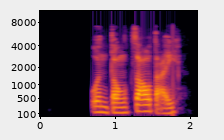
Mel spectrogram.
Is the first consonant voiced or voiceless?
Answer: voiced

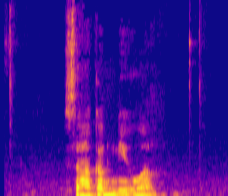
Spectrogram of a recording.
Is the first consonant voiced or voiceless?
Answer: voiceless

